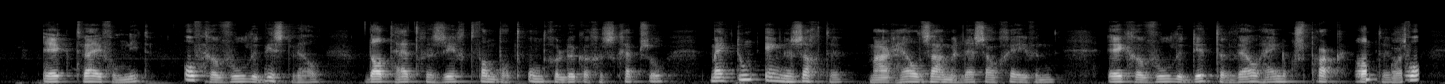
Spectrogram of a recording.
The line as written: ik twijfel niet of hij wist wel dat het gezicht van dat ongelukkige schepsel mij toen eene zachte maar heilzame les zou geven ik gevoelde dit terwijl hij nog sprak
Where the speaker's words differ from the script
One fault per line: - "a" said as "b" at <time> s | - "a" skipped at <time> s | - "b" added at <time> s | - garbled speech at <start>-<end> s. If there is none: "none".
- "hij" said as "gevoelde" at 2.0 s
- garbled speech at 13.5-14.2 s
